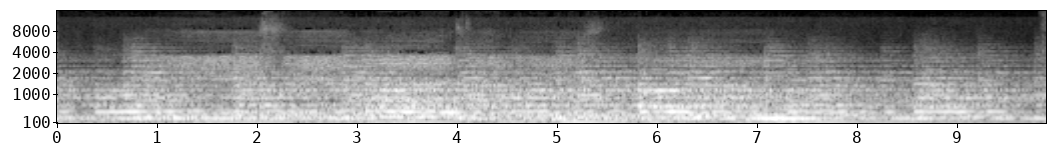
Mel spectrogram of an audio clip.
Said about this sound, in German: Und danach läuten im Radio alle Glocken von allen Domen auf der ganzen Welt. Sogar der Kölner Dom ist dabei.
